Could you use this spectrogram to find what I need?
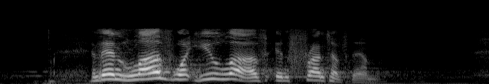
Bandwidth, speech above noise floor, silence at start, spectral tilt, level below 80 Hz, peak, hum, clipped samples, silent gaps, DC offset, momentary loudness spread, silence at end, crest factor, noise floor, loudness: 5.4 kHz; 44 dB; 0.9 s; -6 dB/octave; -66 dBFS; -2 dBFS; none; under 0.1%; none; under 0.1%; 18 LU; 1.2 s; 20 dB; -65 dBFS; -21 LUFS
